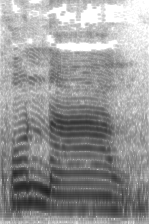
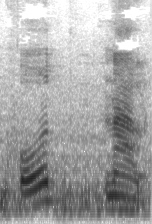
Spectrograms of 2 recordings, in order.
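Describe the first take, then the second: First: The first syllable ends in an n-like sound. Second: The first syllable ends in a d-like sound. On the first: "যখন একসাথে বলবেন তখন হবে খন নাল" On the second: "আলাদা আলাদা বললে হবে কি খোদ নাল"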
